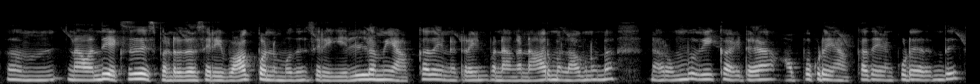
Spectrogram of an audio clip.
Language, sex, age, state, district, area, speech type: Tamil, female, 18-30, Tamil Nadu, Dharmapuri, rural, spontaneous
